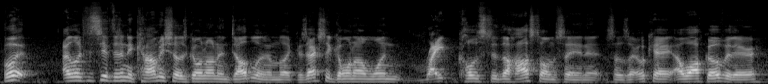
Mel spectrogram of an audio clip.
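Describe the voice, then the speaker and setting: A man's voice: mid-range voice, fast talker. A young man vlogging his travels in a wry, rambling, self-mocking way. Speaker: travel vlogger and stand-up comedian. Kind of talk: casual vlog chat.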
